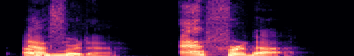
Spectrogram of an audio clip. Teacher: Emphasis on the first syllable.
